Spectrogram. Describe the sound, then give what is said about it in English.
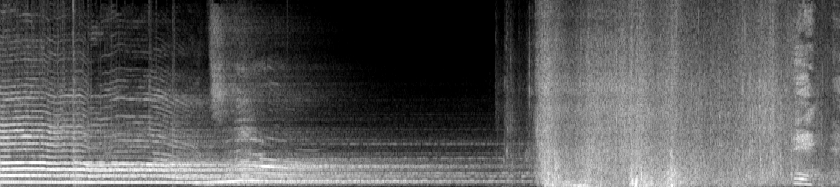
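A sustained, wavering tone slides down and cuts off. After a brief hush, people plunge into water in total darkness with a loud splash, followed by rushing, churning water of a river running through a cavern. “We hit the water in total darkness.”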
